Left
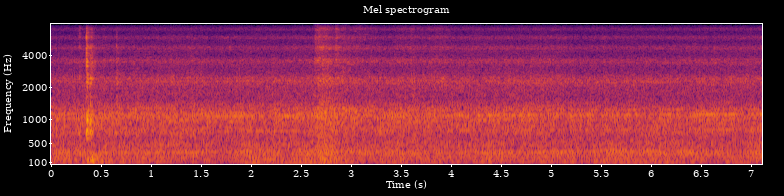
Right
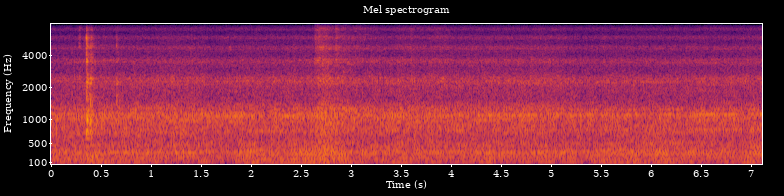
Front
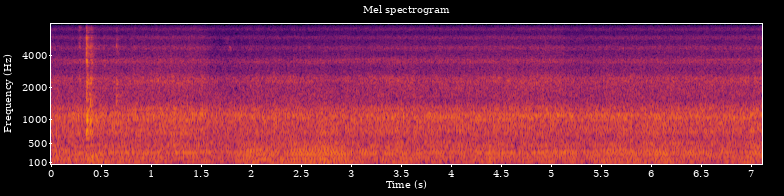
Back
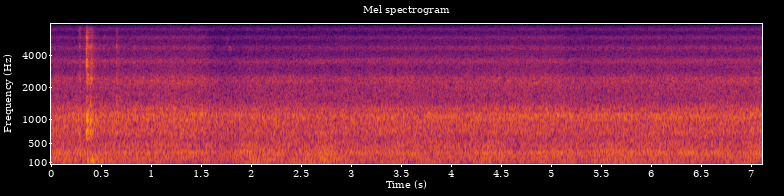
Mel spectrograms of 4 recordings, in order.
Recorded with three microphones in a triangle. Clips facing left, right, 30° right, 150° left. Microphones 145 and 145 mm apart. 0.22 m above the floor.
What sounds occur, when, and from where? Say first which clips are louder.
0.3 s a microwave: left 2 dB, back 1 dB; 110° left, 0.8 m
